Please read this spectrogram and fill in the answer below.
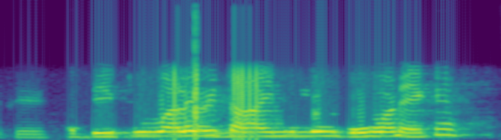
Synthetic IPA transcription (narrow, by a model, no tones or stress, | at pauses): d̪iːpuːʋaːleːʋiʈaːimleɦõnd̪eːɦoːñeːkeː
